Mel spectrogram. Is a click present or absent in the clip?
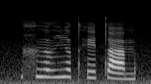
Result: absent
